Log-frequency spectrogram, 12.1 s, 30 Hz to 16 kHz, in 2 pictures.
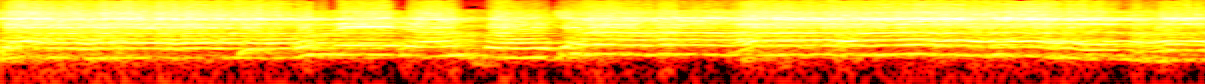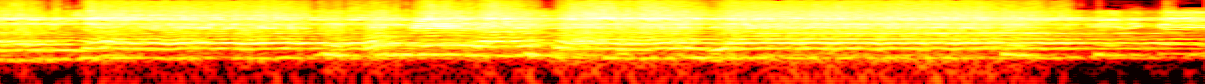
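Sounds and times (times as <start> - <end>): man chanting through microphone: 0.0 - 12.0.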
